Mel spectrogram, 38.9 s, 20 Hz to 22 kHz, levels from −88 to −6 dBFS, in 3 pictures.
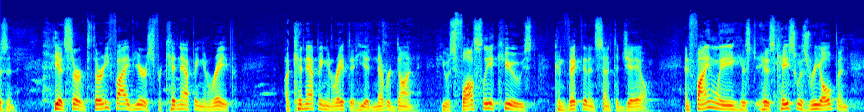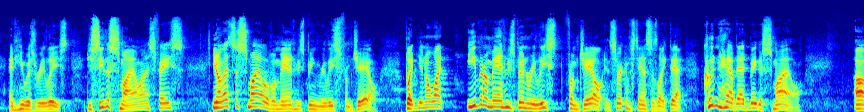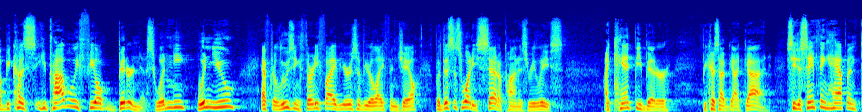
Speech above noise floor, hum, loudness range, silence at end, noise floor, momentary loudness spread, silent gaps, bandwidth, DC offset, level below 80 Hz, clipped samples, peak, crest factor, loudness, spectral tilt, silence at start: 33 dB; none; 4 LU; 0.05 s; -58 dBFS; 11 LU; none; 13.5 kHz; under 0.1%; -62 dBFS; under 0.1%; -2 dBFS; 24 dB; -25 LUFS; -5.5 dB/octave; 0 s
